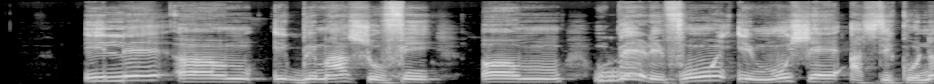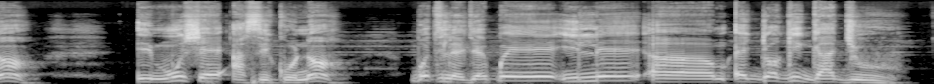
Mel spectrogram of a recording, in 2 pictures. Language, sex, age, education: Yoruba, male, 46-60, tertiary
